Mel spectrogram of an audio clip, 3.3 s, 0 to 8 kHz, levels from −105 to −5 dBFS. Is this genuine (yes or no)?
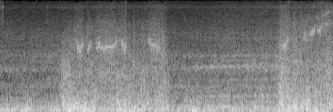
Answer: yes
